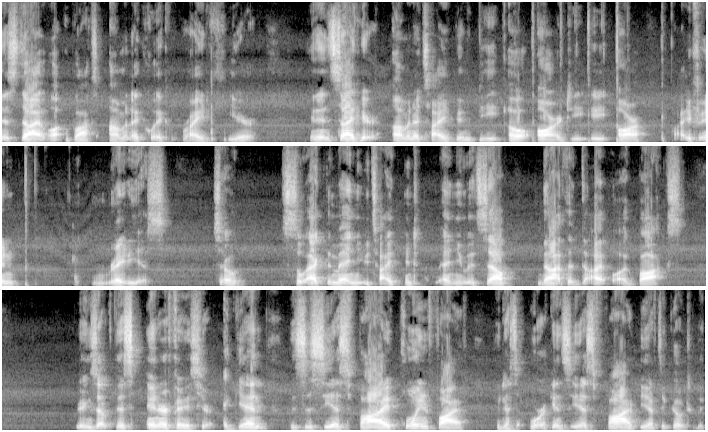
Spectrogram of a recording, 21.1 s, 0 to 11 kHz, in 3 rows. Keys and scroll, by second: 4.2-6.9 typing.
